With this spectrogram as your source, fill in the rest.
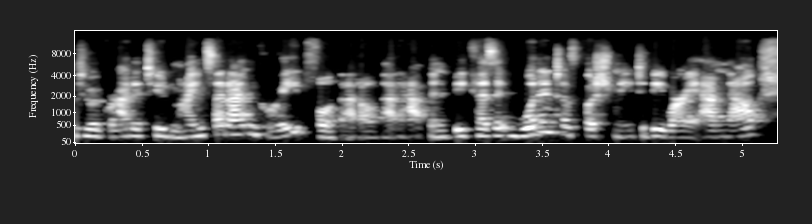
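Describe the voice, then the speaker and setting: Against noticeable background noise, a woman speaks with a Canadian accent. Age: 30s. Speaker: business coach. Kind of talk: interview storytelling.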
